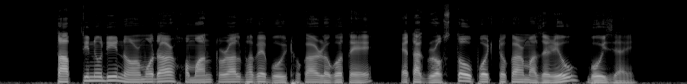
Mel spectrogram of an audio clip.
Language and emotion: Assamese, neutral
